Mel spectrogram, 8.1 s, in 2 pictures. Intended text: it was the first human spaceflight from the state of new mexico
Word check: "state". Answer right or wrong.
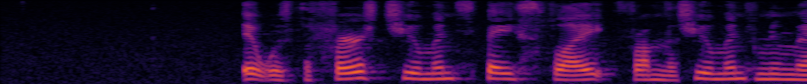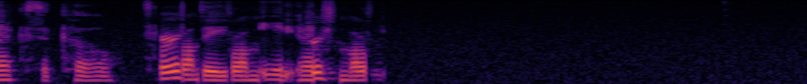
wrong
